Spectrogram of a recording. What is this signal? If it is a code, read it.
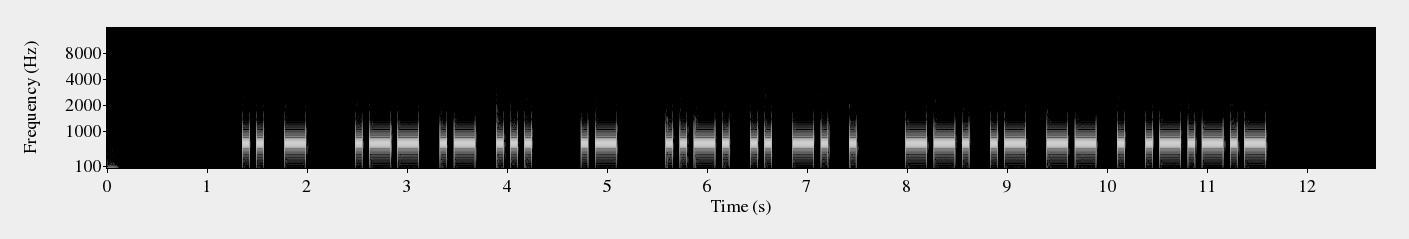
Morse code, heard as a keyed tone, about 17 wpm, 700 Hz. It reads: IT WAS A FINE GAME.
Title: Sentences from Top 1000 Words - Review Part 3 - 17wpm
